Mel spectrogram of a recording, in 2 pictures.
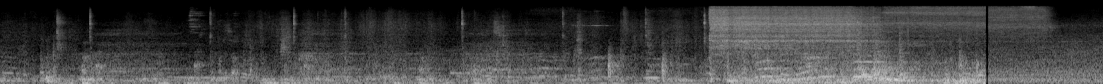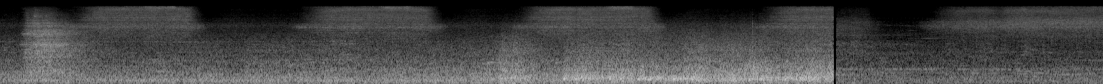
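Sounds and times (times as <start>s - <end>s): compressed air hissing: 7.1s - 10.6s, 11.2s - 13.2s, 14.0s - 15.6s, 18.7s - 22.0s.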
